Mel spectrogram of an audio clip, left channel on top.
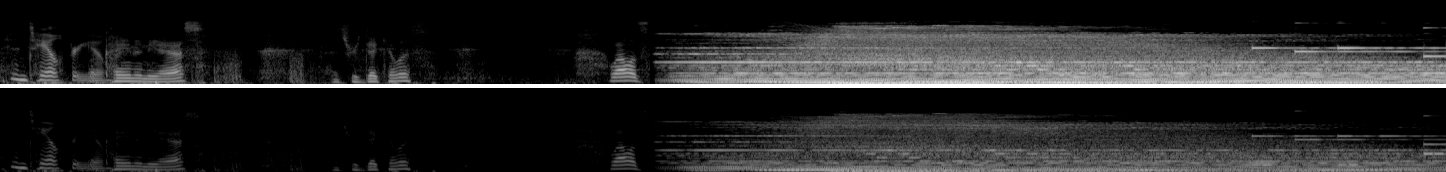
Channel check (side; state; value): right; quieter; 16.8 dB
